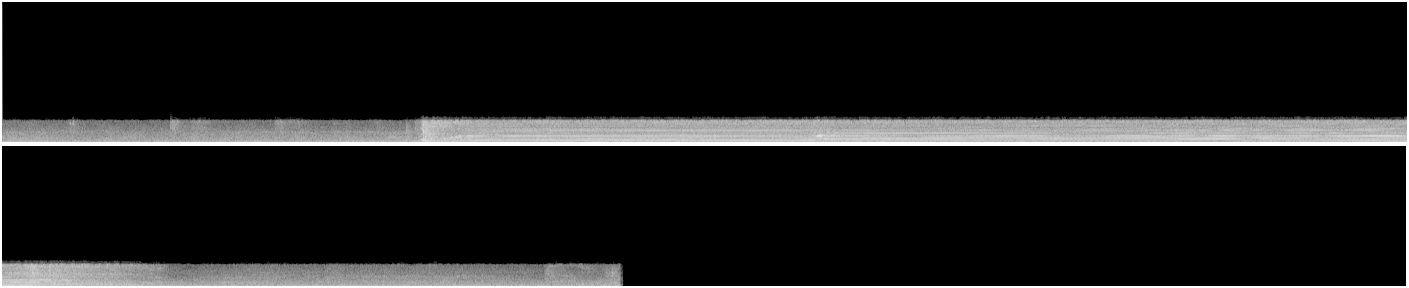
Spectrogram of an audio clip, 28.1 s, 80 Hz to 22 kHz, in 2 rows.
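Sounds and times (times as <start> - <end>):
baler electric hum-whine: 0.0 - 20.3.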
